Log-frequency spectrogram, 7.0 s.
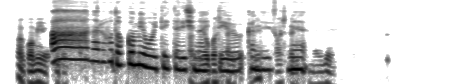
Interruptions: present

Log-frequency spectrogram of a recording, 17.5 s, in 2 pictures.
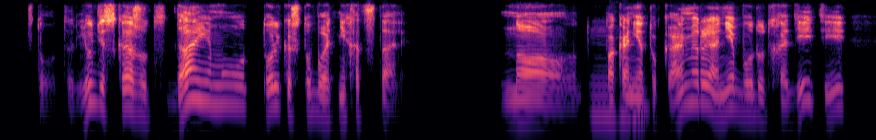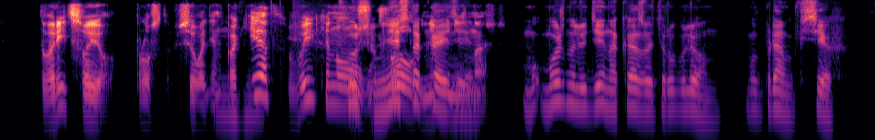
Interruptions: present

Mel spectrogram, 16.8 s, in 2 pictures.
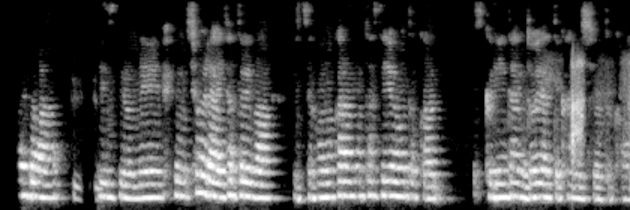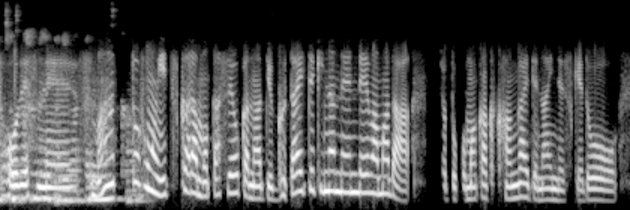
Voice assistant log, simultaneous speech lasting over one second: present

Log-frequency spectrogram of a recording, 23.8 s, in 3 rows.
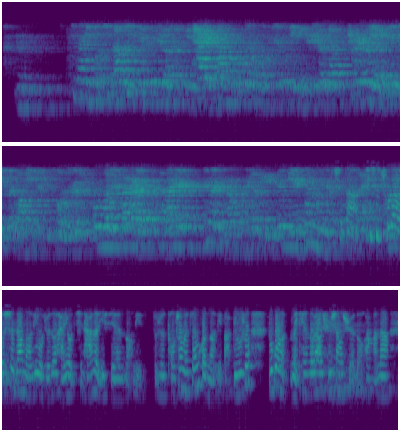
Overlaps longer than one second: present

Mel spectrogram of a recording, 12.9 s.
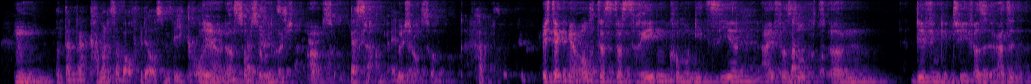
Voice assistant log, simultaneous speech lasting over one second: present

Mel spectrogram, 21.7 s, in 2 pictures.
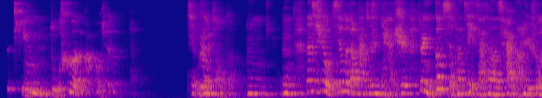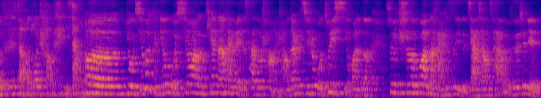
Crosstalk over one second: none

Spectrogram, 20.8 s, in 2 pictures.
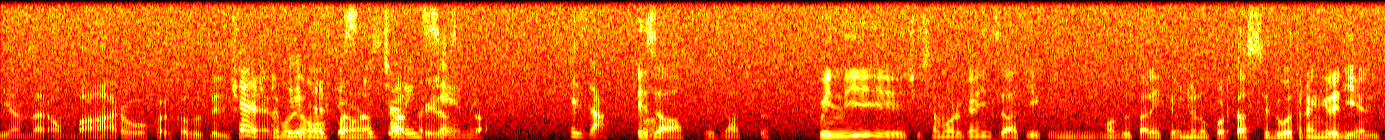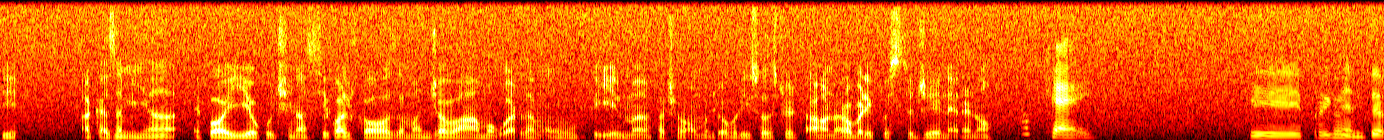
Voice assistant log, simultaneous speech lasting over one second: present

